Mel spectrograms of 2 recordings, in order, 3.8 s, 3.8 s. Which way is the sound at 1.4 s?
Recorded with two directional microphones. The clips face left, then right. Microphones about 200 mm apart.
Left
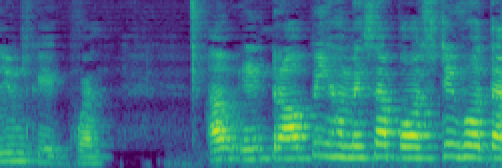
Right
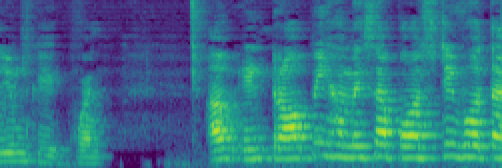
30° left (ahead or behind).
